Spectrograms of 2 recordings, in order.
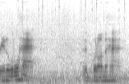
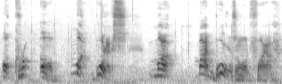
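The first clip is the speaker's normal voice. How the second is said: hammed-up Cockney with high, swooping pitch; Cockney British accent; 5 semitones higher, slower than usual. Streamer trying out Cockney to get more British, hammed-up Cockney accent. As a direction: exclaim like a cartoon Cockney in pain. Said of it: "What's a Cockney British accent? How's that go again?".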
